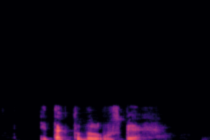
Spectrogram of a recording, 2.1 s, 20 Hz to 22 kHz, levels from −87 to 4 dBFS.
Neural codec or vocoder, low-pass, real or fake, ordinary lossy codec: none; 5.4 kHz; real; AAC, 32 kbps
